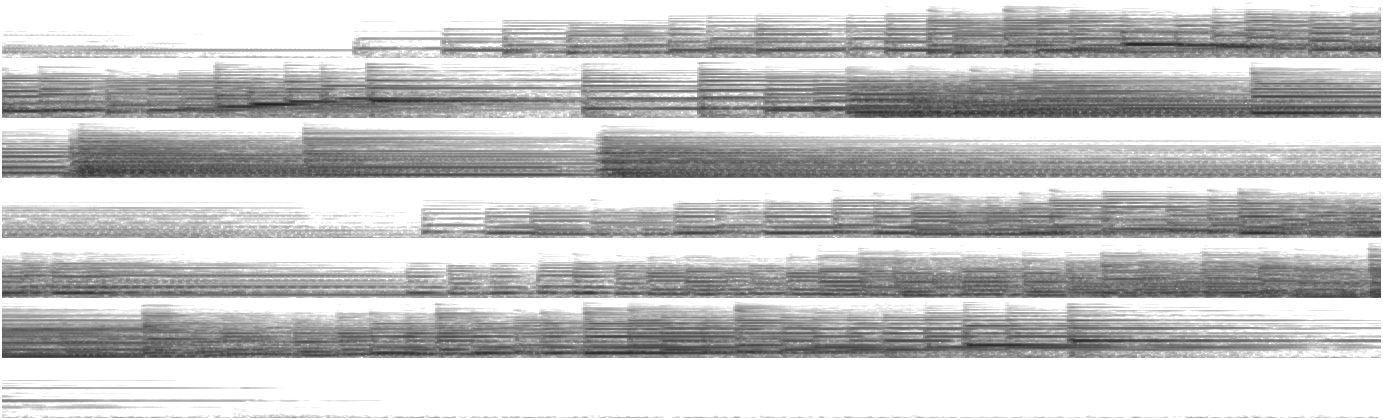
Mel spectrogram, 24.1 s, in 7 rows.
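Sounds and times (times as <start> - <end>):
keyboard prelude in B-flat major: 2.5 - 20.8.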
